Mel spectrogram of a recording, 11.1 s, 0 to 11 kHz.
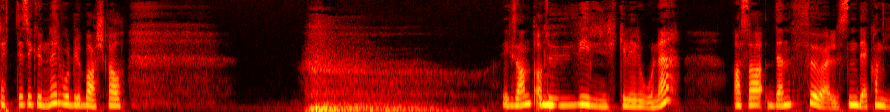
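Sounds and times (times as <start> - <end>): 
speech: 0.0 - 2.0, 6.3 - 8.5, 9.2 - 11.1
slow deep breath in and out as a calming breathing exercise: 1.6 - 3.0, 3.7 - 6.2.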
